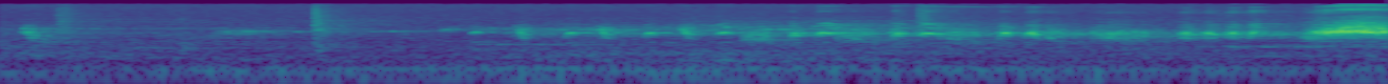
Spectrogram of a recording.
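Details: Red-whiskered bulbul giving a fast series of short, repeated mid-pitched notes that build in loudness, ending in a harsh, loud burst; a couple of sharp clicks are heard early on.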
